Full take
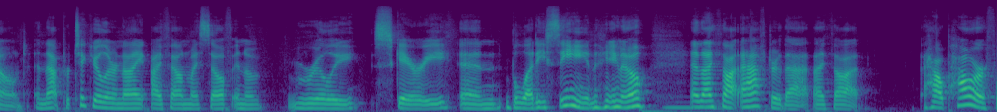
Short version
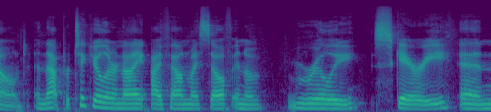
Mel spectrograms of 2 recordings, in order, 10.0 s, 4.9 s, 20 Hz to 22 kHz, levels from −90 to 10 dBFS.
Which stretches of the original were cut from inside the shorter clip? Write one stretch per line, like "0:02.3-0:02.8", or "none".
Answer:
none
